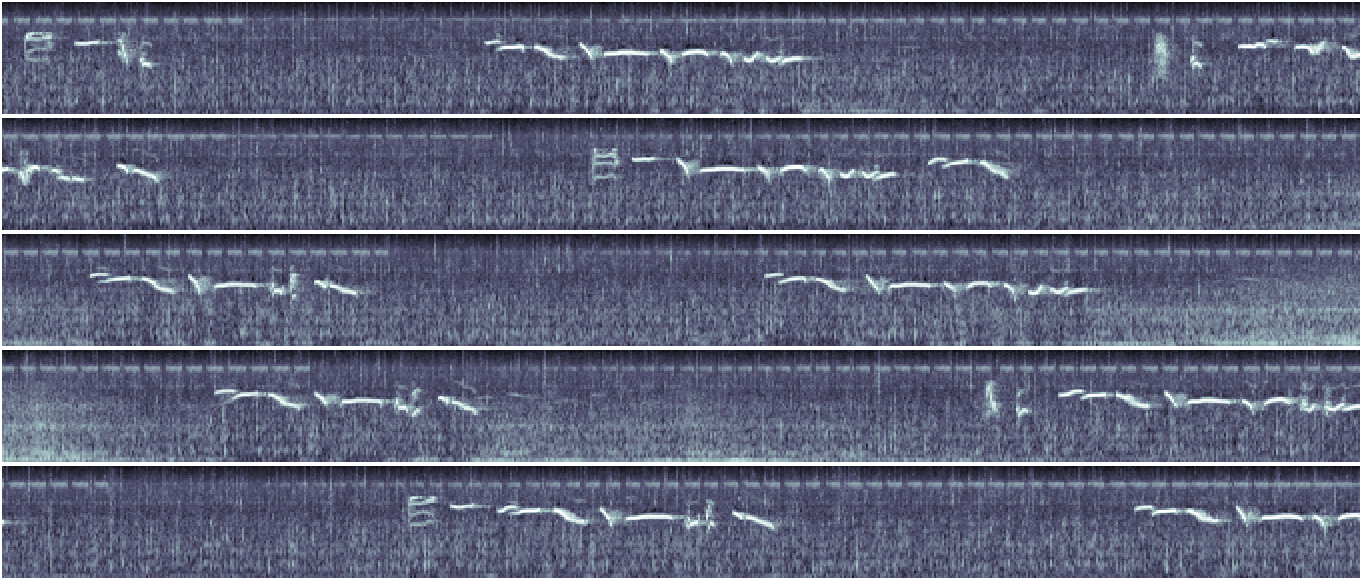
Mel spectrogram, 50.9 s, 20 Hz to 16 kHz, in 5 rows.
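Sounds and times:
water trickling: 0.0s - 50.9s
songbird whistling: 3.6s - 6.1s, 14.6s - 17.8s, 21.0s - 23.1s, 26.1s - 28.6s, 32.1s - 34.8s, 37.9s - 40.8s, 43.8s - 46.6s, 49.2s - 50.9s.

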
